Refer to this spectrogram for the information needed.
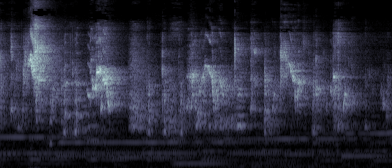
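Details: Pet budgies chatter in quick bursts roughly every half second: scratchy, squeaky warbles peaking early, then softer buzzy twittering that fades toward the end.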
